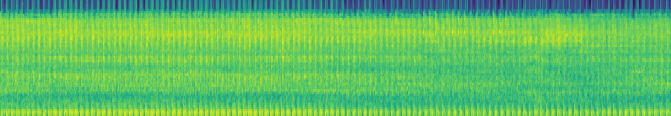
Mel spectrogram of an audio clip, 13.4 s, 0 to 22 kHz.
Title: Gs400 clunking sound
